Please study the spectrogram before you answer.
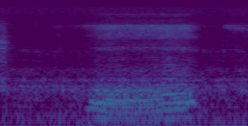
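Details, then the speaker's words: A sleeping female dog gives one rattling, fluttering snore lasting about a second against quiet room noise, heard in the background: snoring. "You can hear my dog snoring in the background."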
